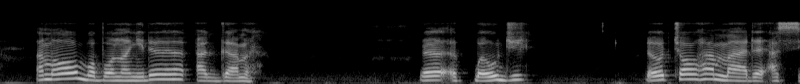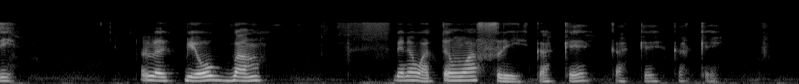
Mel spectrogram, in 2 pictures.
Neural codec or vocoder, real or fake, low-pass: codec, 16 kHz, 2 kbps, FunCodec, trained on LibriTTS, 25 frames a second; fake; 7.2 kHz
